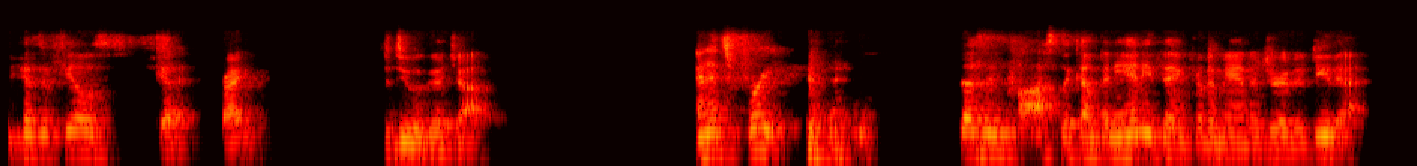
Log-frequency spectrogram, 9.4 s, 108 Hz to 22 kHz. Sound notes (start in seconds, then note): 4.5 laugh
